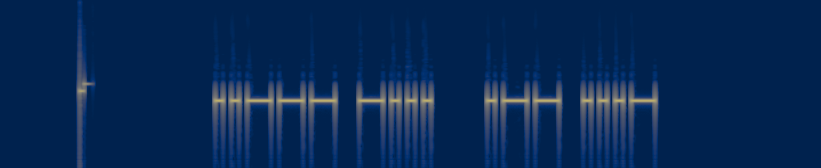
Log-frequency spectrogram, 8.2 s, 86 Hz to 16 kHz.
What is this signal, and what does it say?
Morse code, heard as a keyed tone, about 15 wpm, 700 Hz. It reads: 2B WV
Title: Field Day Exchanges Encore - 15wpm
